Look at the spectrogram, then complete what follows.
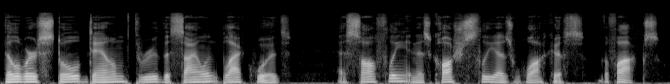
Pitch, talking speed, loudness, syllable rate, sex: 110 Hz, 160 wpm, -19 LUFS, 4.5 syllables/s, male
